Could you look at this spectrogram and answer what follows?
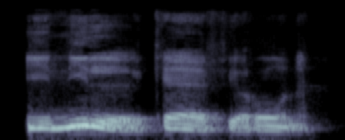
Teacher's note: huruf nun yang tadinya sukun ketika bertemu dengan lam yang sukun setelahnya, maka nunnya ini ditahrik atau diberikan harokat, dan yang harokat yang paling simpel adalah kasroh.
